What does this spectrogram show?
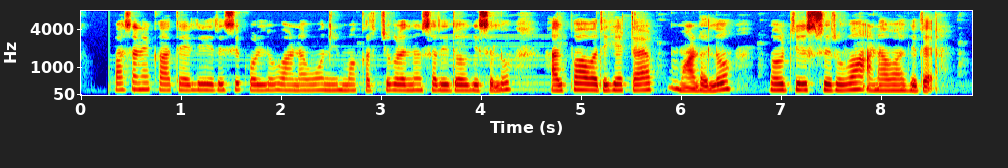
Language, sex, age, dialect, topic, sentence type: Kannada, female, 31-35, Coastal/Dakshin, banking, statement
